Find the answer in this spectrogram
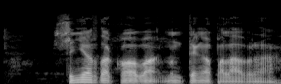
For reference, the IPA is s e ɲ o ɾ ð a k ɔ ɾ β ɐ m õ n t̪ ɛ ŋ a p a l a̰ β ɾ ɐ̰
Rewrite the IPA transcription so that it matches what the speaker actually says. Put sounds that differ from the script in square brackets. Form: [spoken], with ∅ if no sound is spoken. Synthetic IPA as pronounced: s e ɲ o ɾ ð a k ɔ [∅] β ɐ [n] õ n t̪ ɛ ŋ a p a l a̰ β ɾ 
